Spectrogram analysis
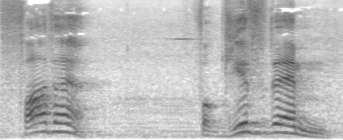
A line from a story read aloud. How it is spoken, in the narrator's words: He cried out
